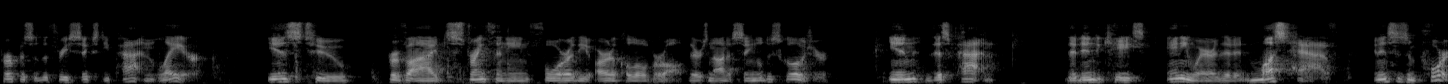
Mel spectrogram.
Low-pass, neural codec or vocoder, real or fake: 7.2 kHz; vocoder, 22.05 kHz, 80 mel bands, WaveNeXt; fake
